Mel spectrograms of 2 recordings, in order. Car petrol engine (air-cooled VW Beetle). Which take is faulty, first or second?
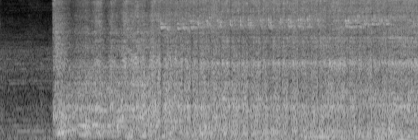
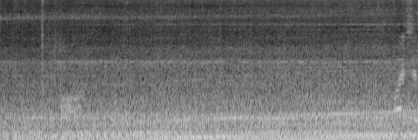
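first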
